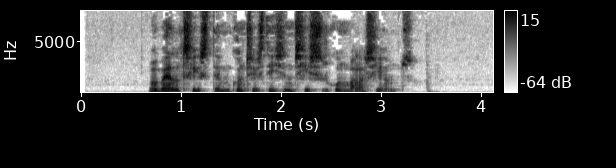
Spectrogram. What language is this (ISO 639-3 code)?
cat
